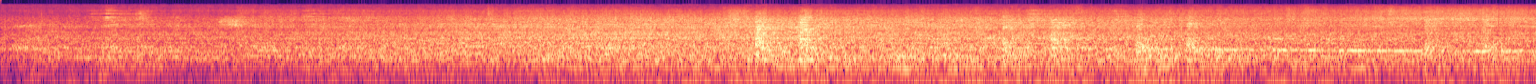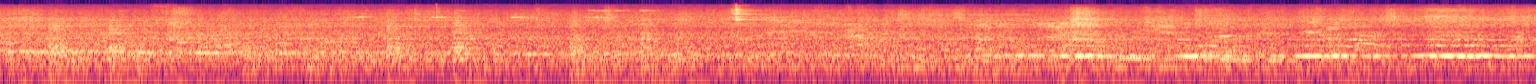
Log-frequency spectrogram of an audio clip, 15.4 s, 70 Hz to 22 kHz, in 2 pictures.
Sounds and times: S-train arrives, and stops at the platform 0:00.0 - 0:15.3
S-train departs 0:00.0 - 0:15.3

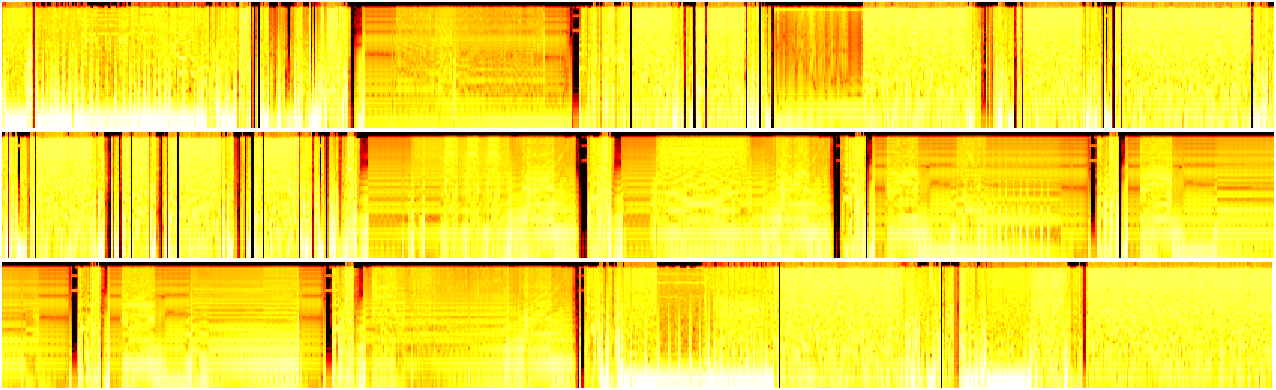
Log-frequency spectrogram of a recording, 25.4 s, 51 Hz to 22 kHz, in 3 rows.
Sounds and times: glitches 0:00.0 - 0:18.2
glitches 0:18.8 - 0:25.4

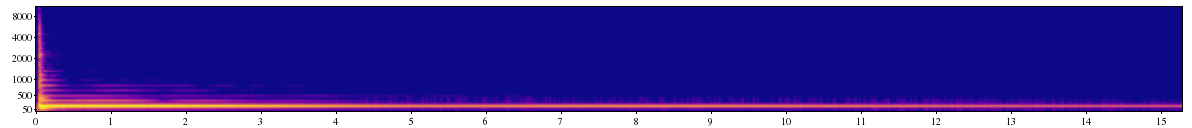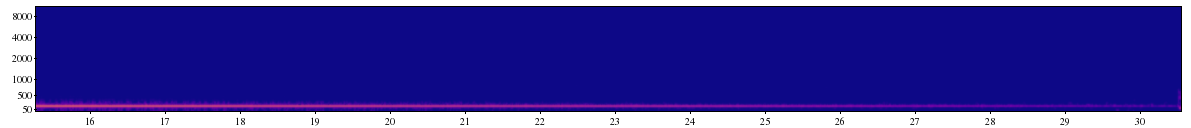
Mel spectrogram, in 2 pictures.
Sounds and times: nylon guitar 0:00.0 - 0:02.9

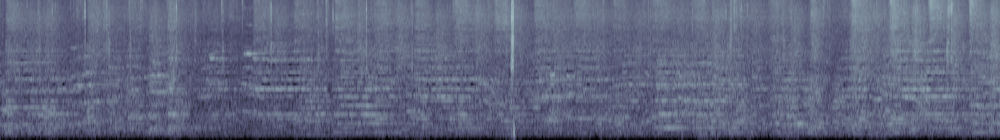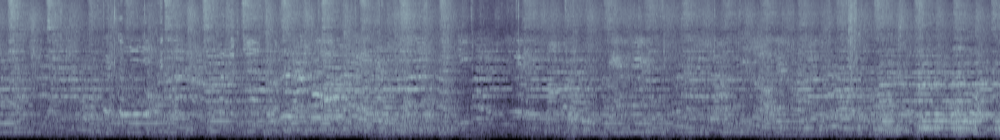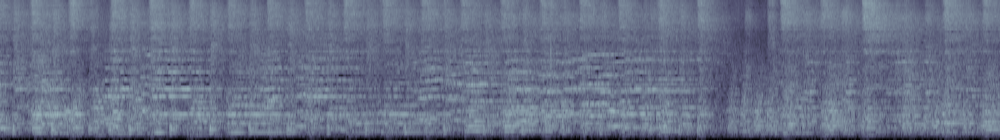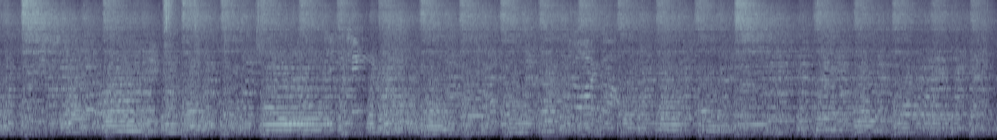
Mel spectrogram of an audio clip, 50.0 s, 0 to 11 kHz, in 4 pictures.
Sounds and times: walking 0:00.0 - 0:43.6
marching band 0:00.0 - 0:49.9

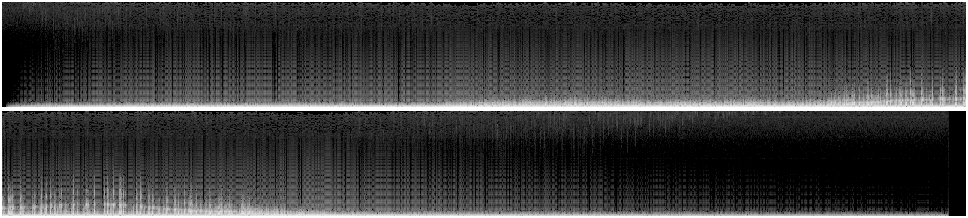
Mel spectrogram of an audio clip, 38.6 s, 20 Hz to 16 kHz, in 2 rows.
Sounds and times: rumble 0:00.0 - 0:38.2

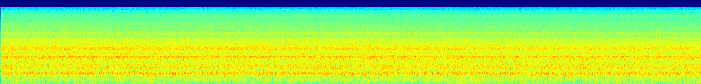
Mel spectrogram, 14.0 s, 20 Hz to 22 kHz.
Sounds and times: electric boiler going at full strength heating the water 0:00.0 - 0:14.0

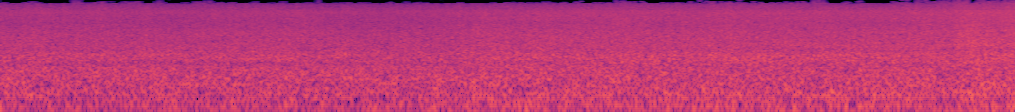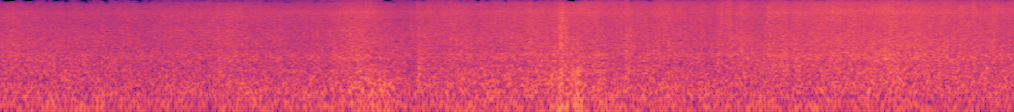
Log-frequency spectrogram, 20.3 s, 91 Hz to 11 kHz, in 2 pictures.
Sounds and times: big-waves-at-anchors 0:00.0 - 0:20.2

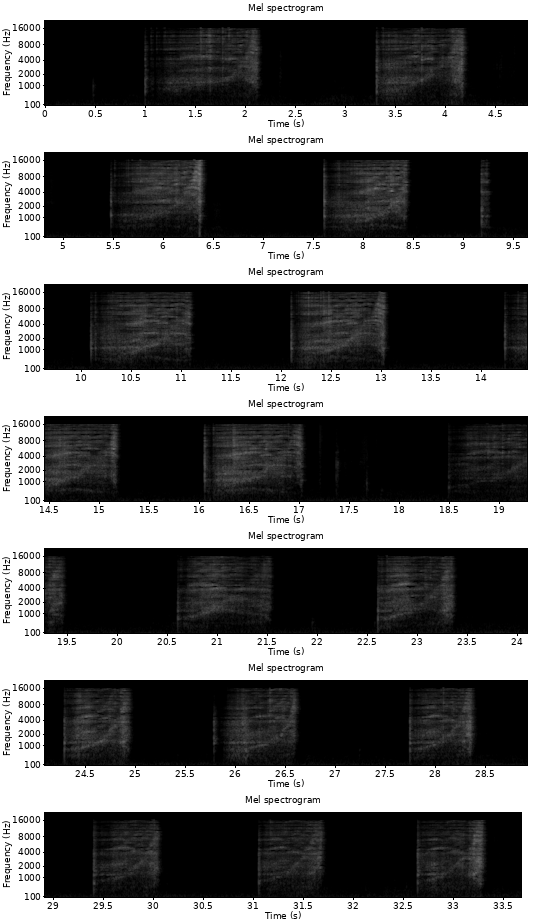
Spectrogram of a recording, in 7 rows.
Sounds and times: knife blade being sharpened 0:01.0 - 0:02.2
knife blade being sharpened 0:03.4 - 0:04.2
knife blade being sharpened 0:05.5 - 0:06.5
knife blade being sharpened 0:07.6 - 0:08.5
knife blade being sharpened 0:10.2 - 0:11.2
knife blade being sharpened 0:12.1 - 0:13.1
knife blade being sharpened 0:14.3 - 0:15.2
knife blade being sharpened 0:16.1 - 0:17.1
knife blade being sharpened 0:18.5 - 0:19.5
knife blade being sharpened 0:20.6 - 0:21.6
knife blade being sharpened 0:22.6 - 0:23.4
knife blade being sharpened 0:24.3 - 0:25.0
knife blade being sharpened 0:25.8 - 0:26.7
knife blade being sharpened 0:27.8 - 0:28.4
knife blade being sharpened 0:29.4 - 0:30.1
knife blade being sharpened 0:31.1 - 0:31.8
knife blade being sharpened 0:32.6 - 0:33.4

